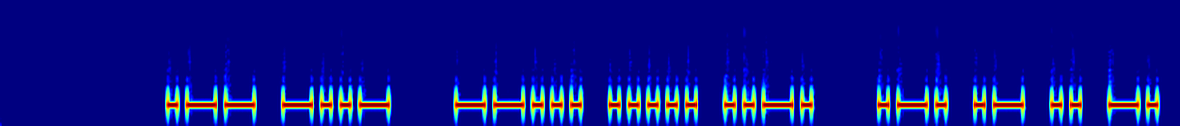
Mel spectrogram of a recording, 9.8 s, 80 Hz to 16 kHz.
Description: Morse code, heard as a keyed tone, about 15 wpm, 700 Hz. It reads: WX 75F RAIN
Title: Practice QSO - Exchange 2 - Info - 15wpm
